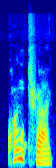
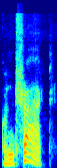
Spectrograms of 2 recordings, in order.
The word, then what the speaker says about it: contract: please bear in mind contract is a noun but contract is a verb so you've got to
